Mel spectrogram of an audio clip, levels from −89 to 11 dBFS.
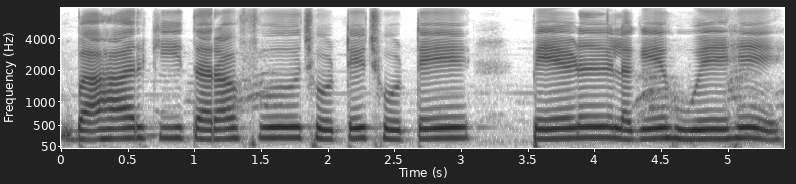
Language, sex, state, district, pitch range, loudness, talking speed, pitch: Hindi, female, Madhya Pradesh, Bhopal, 205-225 Hz, -10 LUFS, 100 wpm, 215 Hz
